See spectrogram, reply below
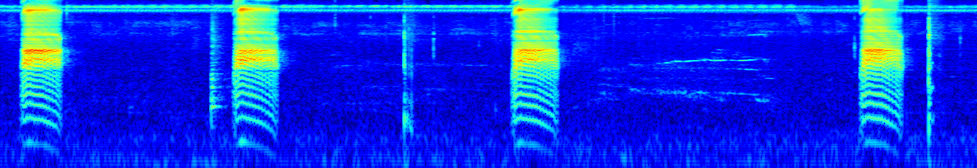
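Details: Crow being fed fish gives four short, hoarse, grating caws spaced about two to three seconds apart, with sharp clicks and taps between calls and a thin steady high whine throughout.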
